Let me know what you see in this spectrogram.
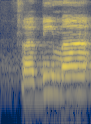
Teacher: الف مدہ ہے، ایک الف کے برابر کھینچیں گے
